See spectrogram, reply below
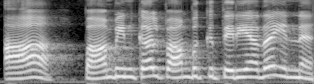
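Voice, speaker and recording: A woman's voice: high-pitched, moderate pace, bright, forceful tone. A woman reading as a teasing young charioteer.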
